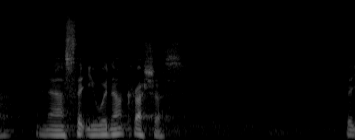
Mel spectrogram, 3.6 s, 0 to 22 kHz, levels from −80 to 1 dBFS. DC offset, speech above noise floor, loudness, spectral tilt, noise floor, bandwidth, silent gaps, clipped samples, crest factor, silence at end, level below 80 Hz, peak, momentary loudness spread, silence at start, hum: under 0.1%; 31 dB; -50 LUFS; -4.5 dB/octave; -81 dBFS; 15.5 kHz; none; under 0.1%; 24 dB; 0 s; -80 dBFS; -30 dBFS; 14 LU; 0 s; none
